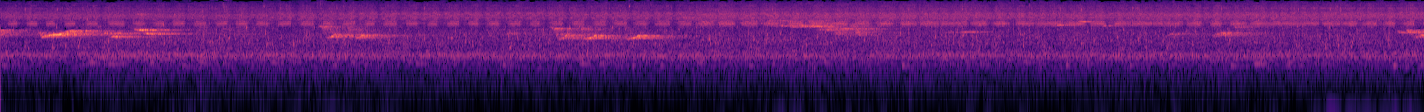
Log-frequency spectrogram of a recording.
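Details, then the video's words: Japanese temple cicadas drone in a rapid, evenly pulsed buzz, almost drowned at times by frequent ringing wind chimes and a steady wash of flowing water. "Japanese Temple Ambient Sound | Water, Chimes, Cicadas"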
